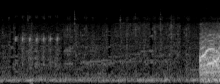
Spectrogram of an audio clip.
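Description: A quick train of faint high chirps, about eight in half a second, over a low steady hum in a sci-fi film soundtrack.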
